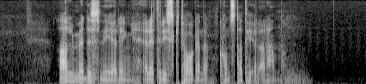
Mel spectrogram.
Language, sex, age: Swedish, male, 24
